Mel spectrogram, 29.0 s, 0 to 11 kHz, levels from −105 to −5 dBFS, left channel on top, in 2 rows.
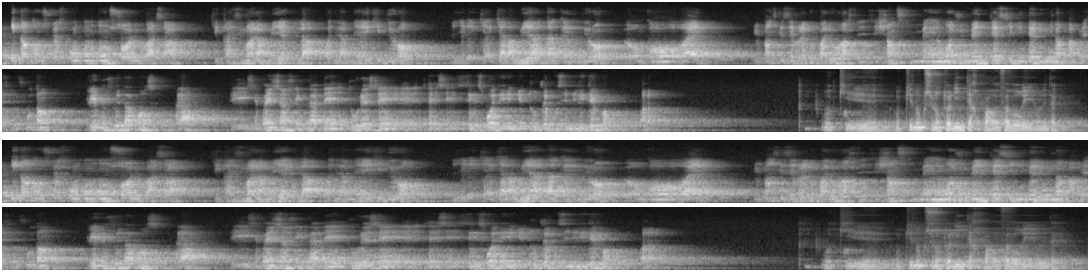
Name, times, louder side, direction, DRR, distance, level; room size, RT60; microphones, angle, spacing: voice 1, 0.1-2.4 3.0-5.5 6.0-9.4 10.0-15.1 15.6-16.5 16.8-17.1 17.5-22.6 23.0-23.2 25.2-25.3, left 1 dB, 55° left, 1 dB, 1.8 m, -26 dB
voice 2, 25.4-28.6, left 3 dB, 85° left, 6 dB, 0.6 m, -25 dB
18.0 x 10.0 x 3.6 m, 2.5 s
head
